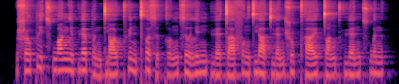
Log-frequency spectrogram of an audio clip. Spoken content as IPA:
ʂ ɤ˧˥ p i˥˩ t͡sʰ w ɑ˥ ŋ l i˨ p ɥ ɛ˥ p ə˨˩ n t̪ j ɑ˧˥ ʊ̯ pʰ y˥˧ n t̪ʰ ɤ˥˩ s ɹ̩˩ k ɤ˧˥ ŋ s ɹ̩˥˩ l i˥ ŋ p ɥ ɛ˧˥ t̪ ä˧˥ f ɤ˥˧ ŋ t̪ j ä˥˩ t̪ ɥ ɛ˧˥ n ʂ u˥˩ pʰ a˧˥ ɪ̯ t̪ ɑ˧˥ ŋ pʰ ɥ ɛ˧˥ n t͡sʰ w ə˧ n

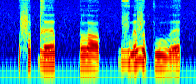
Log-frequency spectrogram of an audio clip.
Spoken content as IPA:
f ə˦˥ p̚ ɣ əː˦˥ p̚ | l ɔ˨˩ k̚ | v ṵ˧˥ ə̯ v ə̰˧˨ w k w u˧˩˨ ə̯

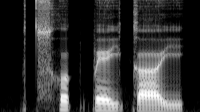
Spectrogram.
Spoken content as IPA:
t͡sʰ ʊ˧ k̚ p e˨ j k ɐ˨ j

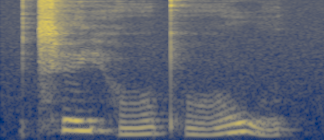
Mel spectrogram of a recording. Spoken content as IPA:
t͡sʰ e˥ j h ɔː˨˧ pʰ ɔː˨˥ w ʊ˨˥ k̚

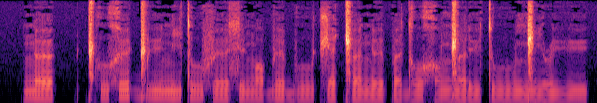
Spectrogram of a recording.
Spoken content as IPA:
n œ | ǁʰ u x ø ɡ͡ǁ yː n i t uː f øː s y ŋ ɔ b ø b uː t͡ʃ ɛ ǁ œ n ø p œ d o x ɔ ŋ͡ǁ œ ɾ y t uː ŋ͡ǁ i ɹ yː

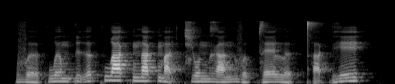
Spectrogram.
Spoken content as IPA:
v əː˧˩ k w ə˧ m ɗ ɨ̰˧˥ ə̯ k w a˦˥ k̚ n a˦˥ k̚ m a̰˧˨ j t͡ɕ o˧ n ɣ a˨˦ n v ə˨˩ p̚ z ɛ˧ l ə˨˩ t̚ t̪ʰ a˨˩ k̚ ɣ e˦˥ k̚

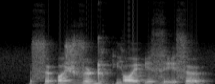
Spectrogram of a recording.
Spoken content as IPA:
s ɵ ʔ ɔ ʒ z ɵ ɖ ɵ k j ɔ e̯ ʔ i z ḭ s ɵ

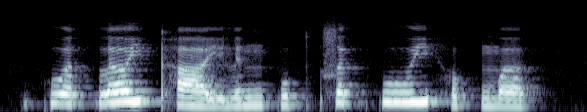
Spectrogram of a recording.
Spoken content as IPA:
kʷ ɐ˨ t̚ l ɐ˥ j pʰ aː˨˩ j l ɪ˨ ŋ p ʊ˨˥ k̚ t͡s ɐ˥ k̚ p uː˥ j h ʊ˨ k̚ m ɐ˨ k̚

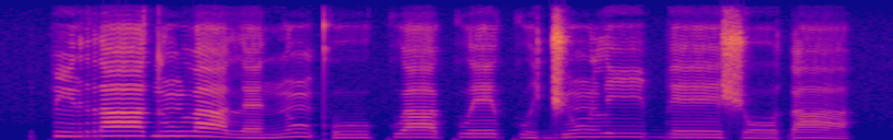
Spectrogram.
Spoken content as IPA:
p ĩ˦ r aː˦ d ũ˦ β a˦˨ l ɛ˨ n ũ˦˨ kʼ uː˨ kʷ aː˦ kʷ eː˦ kʷ i˨ d͡ʒ ũ˦ l iː˦ b eː˦ ʃ oː˨ ɗ a˦˨

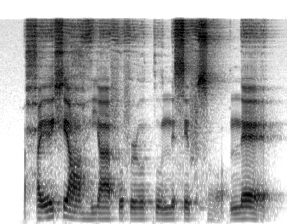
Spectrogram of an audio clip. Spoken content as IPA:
ħ ɪː xʲ a ʕ ɛ̤ j aː f ʊ f ɹ ʊː k u n ɪ s ɪ f s ɔ̤ | n ɛ

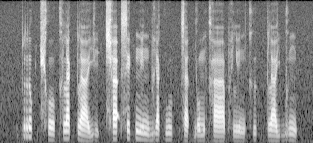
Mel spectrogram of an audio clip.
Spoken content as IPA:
p r o˥˩ k̚ t͡ɕʰ oː˩˦ kʰ l a˥˩ k̚ p l aː˩˦ j i˨˩ ʔ t͡ɕʰ a˦˥ ʔ s e˥˩ k̚ n i˧ n b i˧ a̯ k w u˦˥ k̚ s a˨˩ t̚ j o˦˥ m kʰ aː˧ pʰ l i˨˩ n kʰ ɯ˥˩ k̚ p l a˦˥ j b ɯ˥˩ ŋ

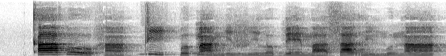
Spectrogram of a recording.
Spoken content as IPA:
kʼ aː˦ ɓ oː˦˨ h ã˨ | d iː˦˨ k͡p ʊ˦ ɓ ã˦˨ ŋ i˦ v i˨ l ʊ˨ ɓ eː˦ m aː˨ s a˦ r ĩ˨ m u˦ n ã˦

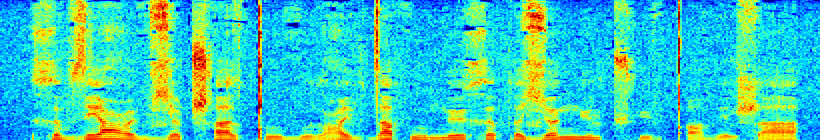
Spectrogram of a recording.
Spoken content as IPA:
x ə˧ v z e˦ ʕ ø˨ v ʑ ə˧ ʈ͡ʂʰ a˧ l ǃ u˨ v u˨ l ʕ ɪ˧ v d a˦ f u˧ ŋ ø˦ x ə˧ f ɾ ə˧ ʑ œ˦ ŋ y˧ l ʈ͡ʂʰ y˨ v qʼ a˨ v ɪ˨ l ʂ a˦

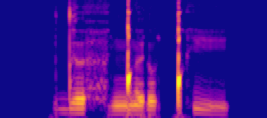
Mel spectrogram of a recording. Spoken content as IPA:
d ə h ə̤ ŋ͡ǃ ə ɾ o ǃʰ i

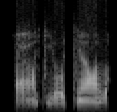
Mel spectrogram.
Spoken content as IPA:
ʕ ɑ̃ tʲ j o tʲ ɑ̃ l

